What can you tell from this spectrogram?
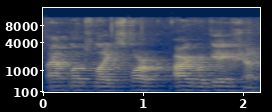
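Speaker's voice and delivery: imitating a nasal-voiced colleague; mock nasal coworker voice; nasal colleague impression. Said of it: "very nasal voice".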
